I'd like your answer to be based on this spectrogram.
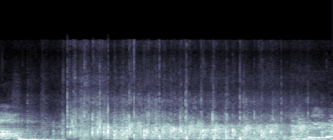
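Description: Audience applause at a swearing-in ceremony, sustained crowd clapping after a brief voice at the start, filling the room throughout.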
